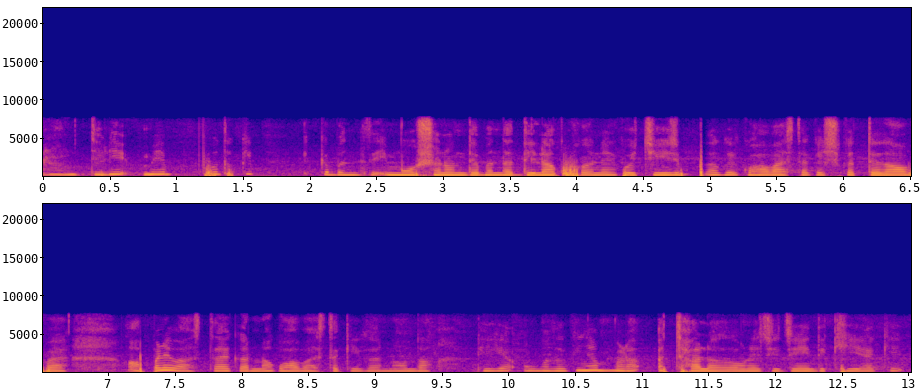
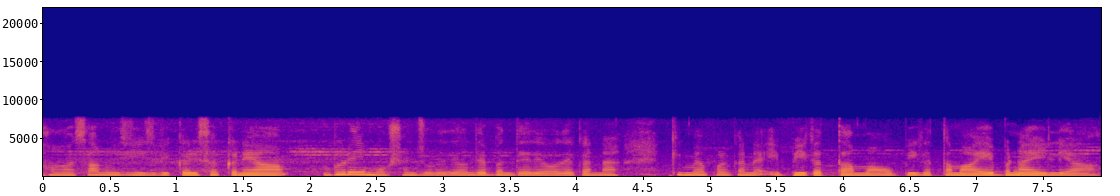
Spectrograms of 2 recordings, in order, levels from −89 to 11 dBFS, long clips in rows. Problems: none marked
